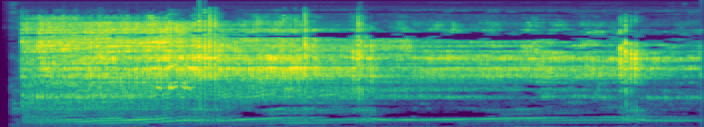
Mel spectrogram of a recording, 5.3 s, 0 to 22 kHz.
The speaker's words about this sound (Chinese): 因为这个 1.4T 的发动机啊，它换完排气以后，声音是真的不太好听。我还特地找了一下那个 RES 排气中尾段的声音，我在这边反正转录一下给大家听一下吧。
